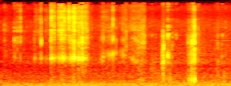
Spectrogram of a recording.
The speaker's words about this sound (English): What does it taste like? It's giving me the texture of chestnuts. Oh, yes, you're right. A little bit powdery. Yes. Also, it's like crunchy from the outside,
